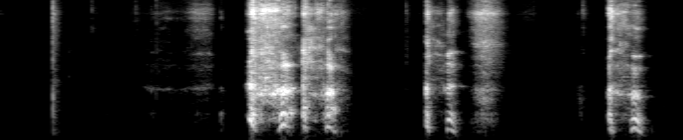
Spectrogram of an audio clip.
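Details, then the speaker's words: Adult coughing after inhaling cannabis concentrate (dabs) that hit the lungs: a brief fit of harsh, throaty coughs in two clusters. "dabs dabs hit me and it might hit my lungs in that special way"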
